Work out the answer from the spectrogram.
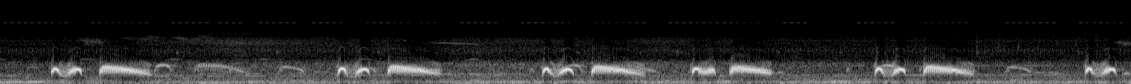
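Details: Spotted dove cooing, used as a lure call: repeated phrases of two or three short, quick coos followed by a longer, drawn-out arched coo, each phrase separated by brief pauses, over quiet background hiss.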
